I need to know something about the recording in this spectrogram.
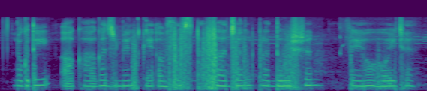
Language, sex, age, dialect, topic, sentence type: Maithili, female, 18-24, Eastern / Thethi, agriculture, statement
